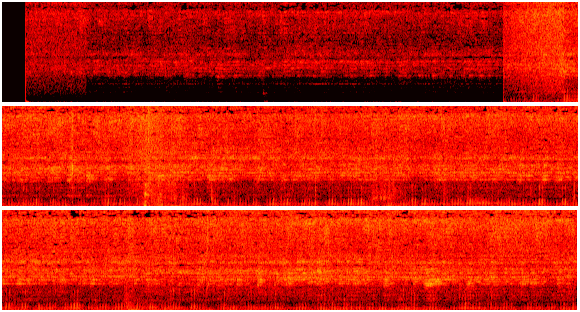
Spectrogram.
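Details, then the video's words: An orange and white female Persian cat purrs loudly while playing with string, a low, steady rumble that pulses rapidly and continuously after a quiet start. "Orange and White Persian Cat - Plays with String and Purrs"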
